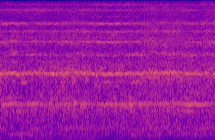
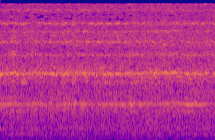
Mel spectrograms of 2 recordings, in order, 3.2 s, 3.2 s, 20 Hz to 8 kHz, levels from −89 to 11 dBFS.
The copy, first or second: first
